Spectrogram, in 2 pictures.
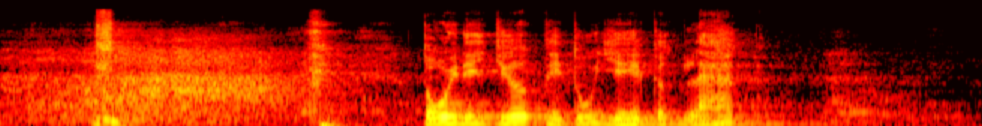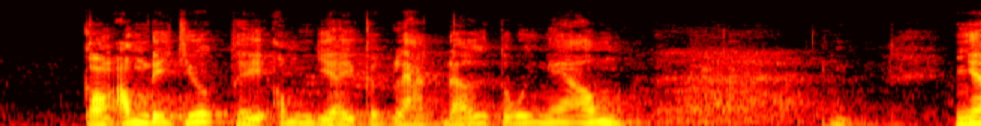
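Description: A crowd of people laughs together.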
